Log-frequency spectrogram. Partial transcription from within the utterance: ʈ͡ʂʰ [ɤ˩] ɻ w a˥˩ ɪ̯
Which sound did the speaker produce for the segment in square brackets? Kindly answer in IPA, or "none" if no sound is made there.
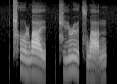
ɤ˥˧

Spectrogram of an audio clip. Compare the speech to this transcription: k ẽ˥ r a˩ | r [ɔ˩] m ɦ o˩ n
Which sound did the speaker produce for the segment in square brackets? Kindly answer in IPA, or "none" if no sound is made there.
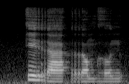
ɔ˩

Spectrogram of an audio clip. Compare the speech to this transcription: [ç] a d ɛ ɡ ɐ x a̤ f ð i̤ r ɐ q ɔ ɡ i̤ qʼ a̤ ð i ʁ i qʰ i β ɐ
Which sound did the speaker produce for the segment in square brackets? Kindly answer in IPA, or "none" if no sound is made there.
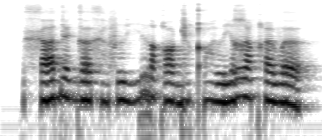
x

